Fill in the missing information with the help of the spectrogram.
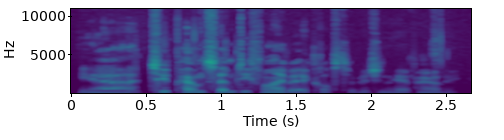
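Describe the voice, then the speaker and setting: A man's voice: sits low, animated, rapid-fire, gravelly, pushed and bright, dry recording, clean studio sound. A man from North Wales chatting casually on a live stream, hesitant with lots of restarts and wry asides. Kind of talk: casual rambling show-and-tell.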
